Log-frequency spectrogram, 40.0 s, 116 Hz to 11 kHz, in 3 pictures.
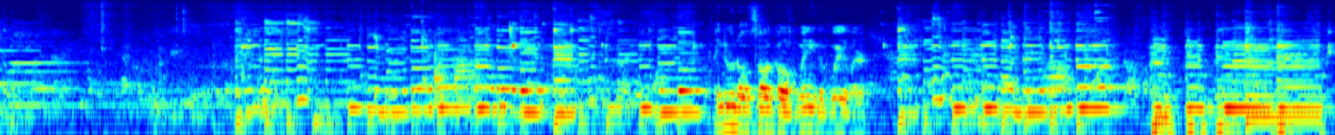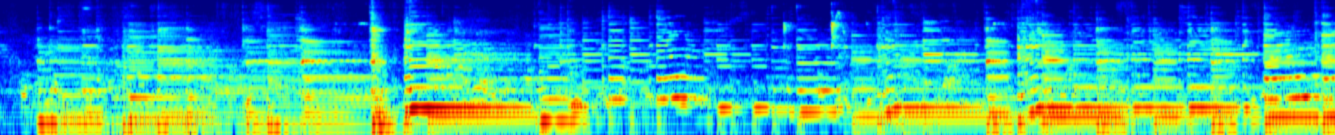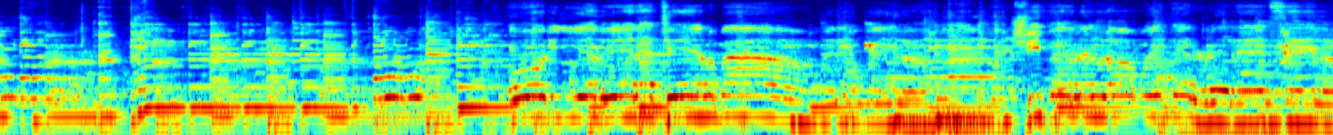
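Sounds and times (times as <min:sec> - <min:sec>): acoustic blues guitar picking: 0:00.0 - 0:40.0.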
